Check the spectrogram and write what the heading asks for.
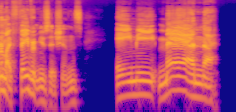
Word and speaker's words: Mann: Well, I yelled it because I'm excited, but I held the N because she has two N's in Mann. – You didn't hold the E's in Amy. – That's true. I should have. Amy Mann.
